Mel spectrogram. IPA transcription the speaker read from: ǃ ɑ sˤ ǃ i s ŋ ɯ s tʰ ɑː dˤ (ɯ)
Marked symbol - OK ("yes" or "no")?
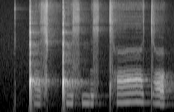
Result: no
